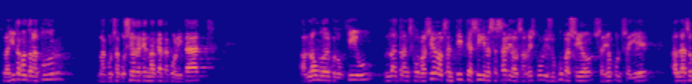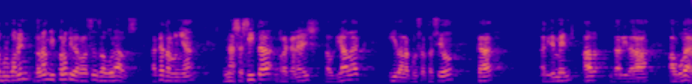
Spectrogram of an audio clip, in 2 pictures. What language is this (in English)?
Catalan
